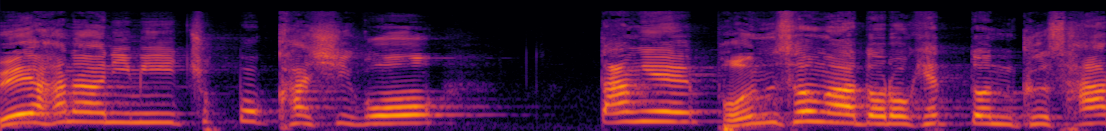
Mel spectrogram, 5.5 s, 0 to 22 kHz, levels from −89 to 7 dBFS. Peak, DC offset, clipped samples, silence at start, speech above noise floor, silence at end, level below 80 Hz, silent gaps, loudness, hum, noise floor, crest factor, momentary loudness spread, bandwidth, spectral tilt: -2 dBFS; under 0.1%; under 0.1%; 0 s; 45 dB; 0 s; -44 dBFS; none; -20 LUFS; none; -65 dBFS; 18 dB; 11 LU; 15.5 kHz; -3 dB/octave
